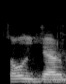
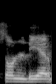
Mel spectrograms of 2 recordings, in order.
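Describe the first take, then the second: First: The middle consonant is a 'j' sound. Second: The middle consonant is a 'd' sound. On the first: The speaker calls it right. "সোলজার বলি" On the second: The speaker calls it wrong. "ওইখানে কিন্তু আমরা সোলডিয়ার বলি না"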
